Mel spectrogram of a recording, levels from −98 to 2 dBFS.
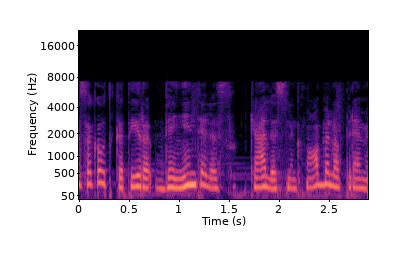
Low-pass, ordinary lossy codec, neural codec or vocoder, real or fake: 7.2 kHz; AAC, 32 kbps; none; real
